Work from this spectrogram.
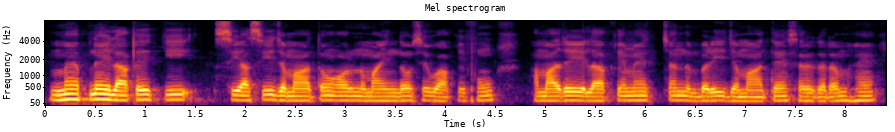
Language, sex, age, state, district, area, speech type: Urdu, male, 18-30, Delhi, New Delhi, rural, spontaneous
